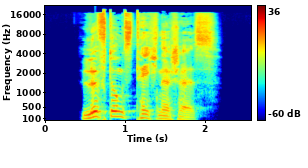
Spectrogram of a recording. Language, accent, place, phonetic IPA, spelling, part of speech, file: German, Germany, Berlin, [ˈlʏftʊŋsˌtɛçnɪʃəs], lüftungstechnisches, adjective, De-lüftungstechnisches.ogg
- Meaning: strong/mixed nominative/accusative neuter singular of lüftungstechnisch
